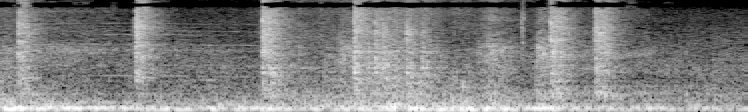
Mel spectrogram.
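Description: Creaking and groaning of a house battered by cyclone winds on Mayotte, with water leaking through broken windows, heard as repeated brief strained creaks over a constant loud rush of wind and rain.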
